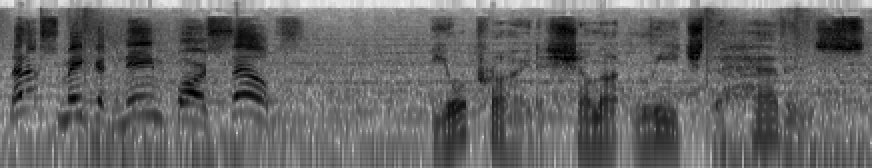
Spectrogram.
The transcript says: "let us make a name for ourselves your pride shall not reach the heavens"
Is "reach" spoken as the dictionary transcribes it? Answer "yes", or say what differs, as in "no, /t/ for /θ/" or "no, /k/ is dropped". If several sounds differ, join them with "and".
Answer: no, /l/ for /ɹ/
